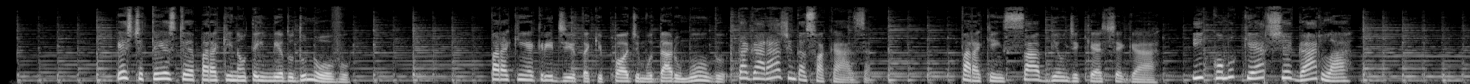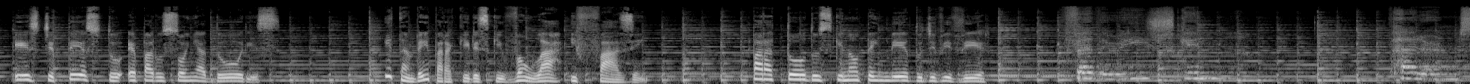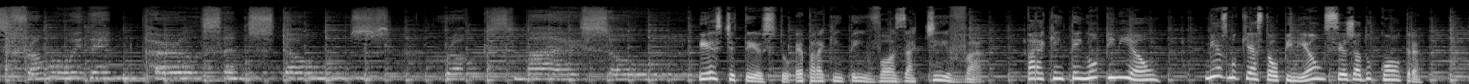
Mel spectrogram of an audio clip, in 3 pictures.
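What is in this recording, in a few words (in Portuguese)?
Feminino, Português - Brasileiro, Interpretado, Voz Padrão - Grave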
